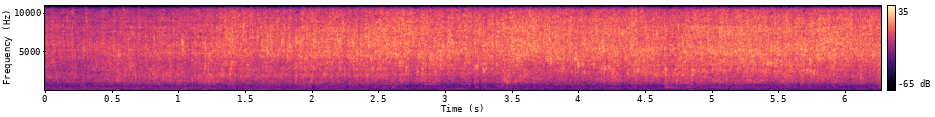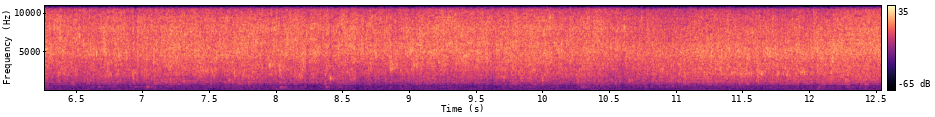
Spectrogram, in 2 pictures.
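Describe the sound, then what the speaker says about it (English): Pieces of goat meat fry in hot oil for a curry, with a steady, dense sizzle and crackle that stays loud and continuous throughout, with no talking. "we're going to go just frying the meat for about 6 minutes"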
